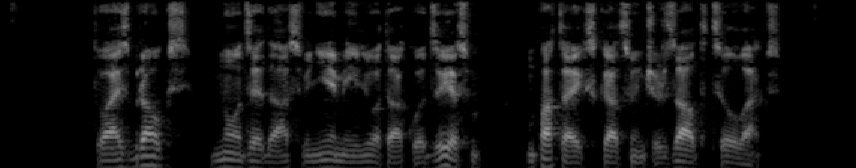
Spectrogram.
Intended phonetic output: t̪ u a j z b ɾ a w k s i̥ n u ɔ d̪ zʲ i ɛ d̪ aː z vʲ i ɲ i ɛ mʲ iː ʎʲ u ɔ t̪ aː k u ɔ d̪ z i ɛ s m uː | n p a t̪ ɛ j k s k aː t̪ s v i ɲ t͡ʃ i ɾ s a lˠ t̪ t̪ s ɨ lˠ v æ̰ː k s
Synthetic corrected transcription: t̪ u a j z b ɾ a w k s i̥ n u ɔ d̪ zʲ i ɛ d̪ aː s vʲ i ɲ i ɛ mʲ iː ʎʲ u ɔ t̪ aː k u ɔ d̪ z i ɛ s m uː | n p a t̪ ɛ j k s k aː t̪ s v i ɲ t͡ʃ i ɾ z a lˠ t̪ t̪ s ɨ lˠ v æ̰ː k s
